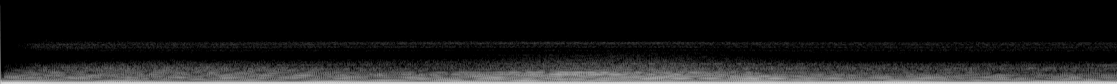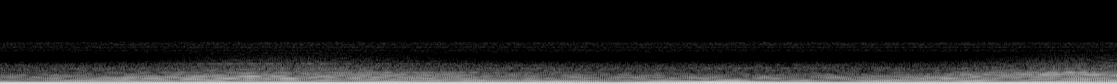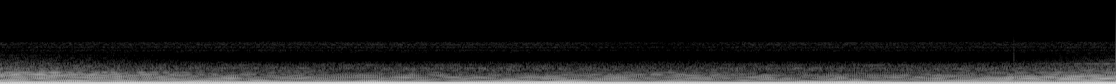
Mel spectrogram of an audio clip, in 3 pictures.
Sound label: Foyer Ambience; Foyer (Tutorial, Ambience)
